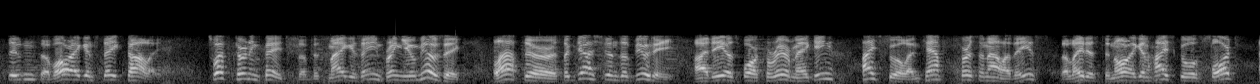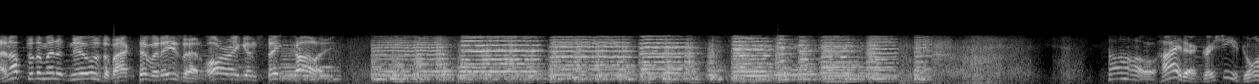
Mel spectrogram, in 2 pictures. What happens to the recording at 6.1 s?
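At 6.1 s the audio is intact, with nothing disturbing it beyond the call path's normal narrowband sound, which has nothing above 4 kHz, consistent with a G.711 A-law codec.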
